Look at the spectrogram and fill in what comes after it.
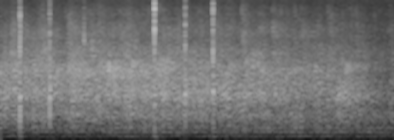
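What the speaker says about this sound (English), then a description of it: "Let's give Matt a good hand of applause again" An audience applauds a speaker at the close of a morning talk at Manitoba Ag Days. Dense, steady clapping from a room full of people carries on throughout, with a few sharper individual claps standing out, and no one talks over it.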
